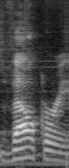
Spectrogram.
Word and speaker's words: Valkyrie: It's pronounced Valkyrie, Mike.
